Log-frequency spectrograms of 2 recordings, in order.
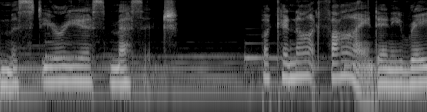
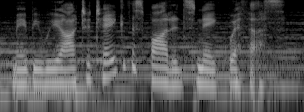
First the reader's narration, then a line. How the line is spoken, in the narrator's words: chuckled her friend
